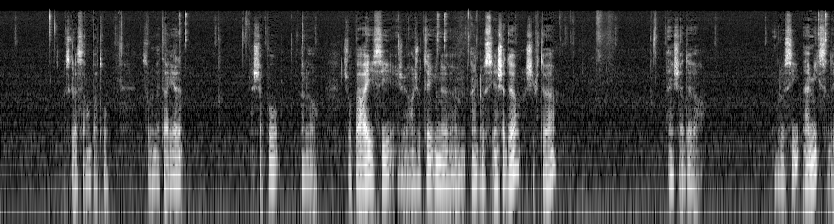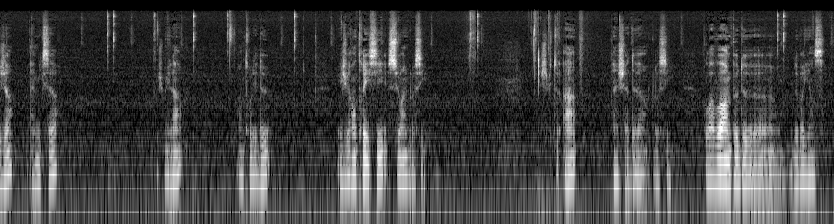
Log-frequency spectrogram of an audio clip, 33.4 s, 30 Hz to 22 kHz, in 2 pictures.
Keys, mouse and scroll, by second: 3.9 click, 6.1 scroll down 3, 7.6 scroll down 2, 8.4-9.0 scroll down 1, 9.0 click, 11.4 shift+a, 20.1 click, 21.5 click, 21.8 click, 26.3 click, 27.9 shift+a.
